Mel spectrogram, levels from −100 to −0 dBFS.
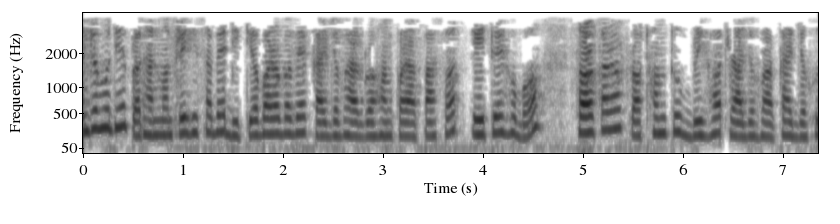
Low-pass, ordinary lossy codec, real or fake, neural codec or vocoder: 3.6 kHz; MP3, 16 kbps; fake; codec, 16 kHz, 16 kbps, FreqCodec, smaller model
